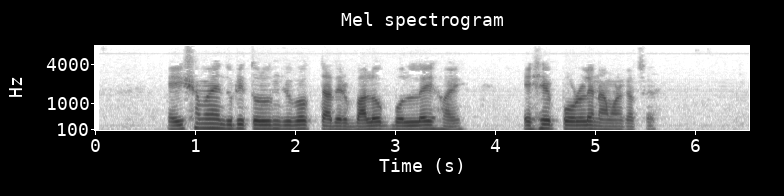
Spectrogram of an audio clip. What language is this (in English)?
Bangla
